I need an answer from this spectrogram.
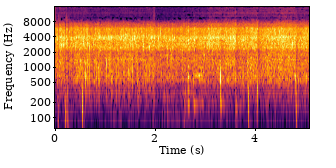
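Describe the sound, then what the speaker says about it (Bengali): Prawns hit hot oil seasoned with dried red chilli, bay leaf and black cumin, giving a loud, steady, close sizzling hiss scattered with sharp pops and crackles throughout, with no voices. "এই ফোড়নে চিংড়ি মাছ দিয়ে দেবো"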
